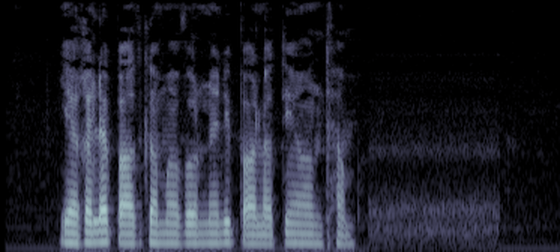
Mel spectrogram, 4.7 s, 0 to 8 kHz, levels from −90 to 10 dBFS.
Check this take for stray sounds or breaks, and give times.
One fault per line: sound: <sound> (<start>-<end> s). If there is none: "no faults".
no faults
